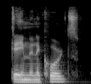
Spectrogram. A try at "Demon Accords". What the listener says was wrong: no, it's actually Accords. Demon Accords. D-E-M. There's no A in that one.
